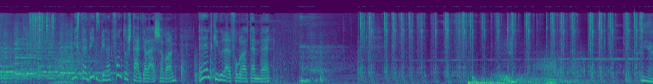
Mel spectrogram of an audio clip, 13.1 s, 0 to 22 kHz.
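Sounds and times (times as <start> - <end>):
typewriter keys clacking: 7.2 - 9.5, 11.4 - 13.0.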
